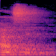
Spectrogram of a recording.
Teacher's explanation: ये अनुनासिकता होगी क्योंकि इसमें कम समय लगा है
